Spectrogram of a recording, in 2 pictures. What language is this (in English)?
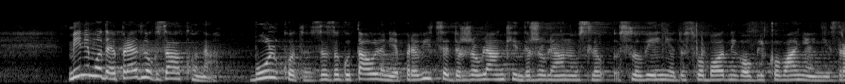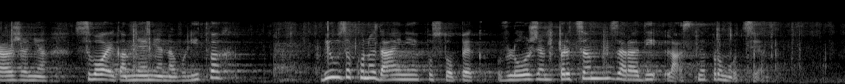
Slovenian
